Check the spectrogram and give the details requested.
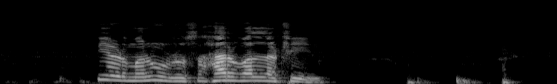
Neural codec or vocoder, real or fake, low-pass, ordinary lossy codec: none; real; 7.2 kHz; AAC, 64 kbps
